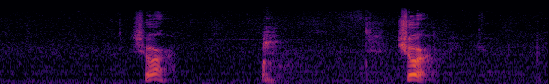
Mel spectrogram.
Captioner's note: clears throat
